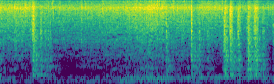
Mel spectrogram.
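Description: Bread toasts in ghee on a hot pan, giving a constant close sizzle with a few light scraping stirs and faint crackles, no voices.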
